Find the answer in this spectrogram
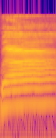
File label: "GBA", Yoruba; TONES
